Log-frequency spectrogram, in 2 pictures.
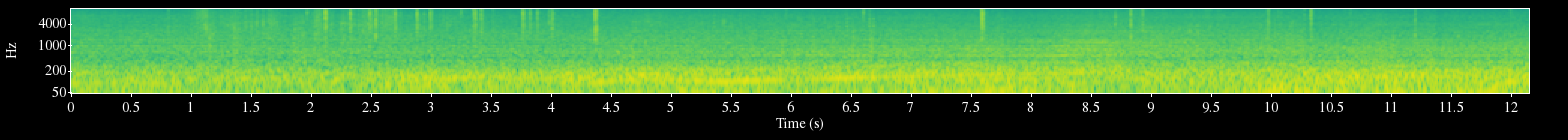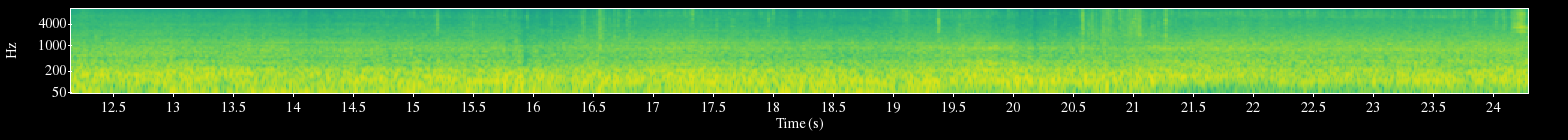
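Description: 2005 Corvette Z51's LS2 V8 running under way with tyre and road noise, heard from inside the cabin. The sound gets louder about four seconds in and again about ten seconds in as the car picks up speed.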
